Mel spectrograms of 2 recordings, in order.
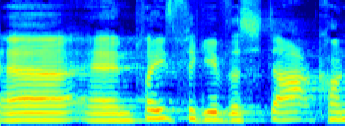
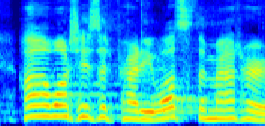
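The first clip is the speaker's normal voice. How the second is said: put-on terrible, unconvincing Irish accent. Telling a joke, the speaker voices a neighbour answering a call, in a bad Irish accent. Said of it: "Excuse my Irish accent if it's terrible".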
